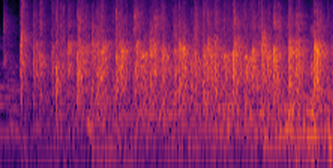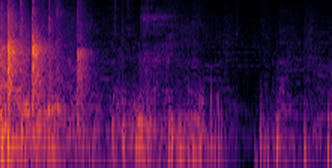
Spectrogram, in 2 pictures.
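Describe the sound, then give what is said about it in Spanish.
An audience bursts into loud, dense applause after a member of the public raises a hand to speak. Many hands clap at once for about five seconds before it thins out and fades, leaving scattered claps and low murmuring. “Allí por fin se levantó una mano, un aplauso, por favor.”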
